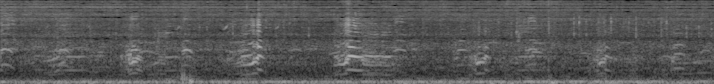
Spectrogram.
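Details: More than a hundred frightened swans in a small park: overlapping nasal honks and bugling notes, several at once around the second and third seconds, over a steady low rumble.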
